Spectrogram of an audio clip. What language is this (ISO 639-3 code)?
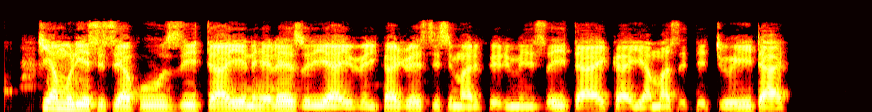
epo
